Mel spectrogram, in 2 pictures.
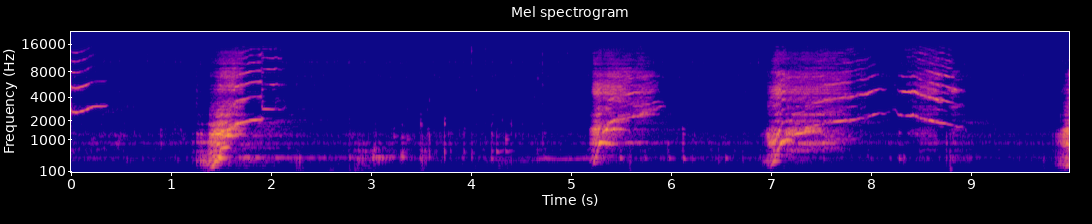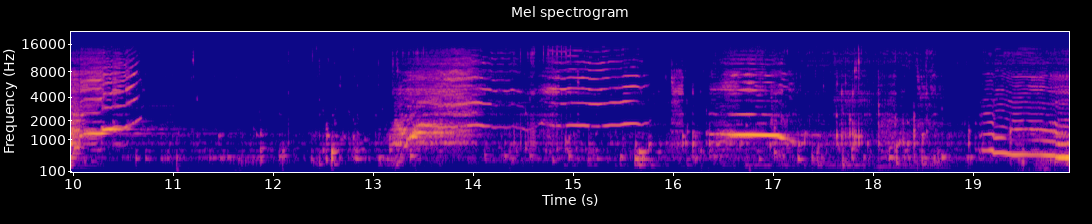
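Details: Underwater humpback whale song, no music: a series of short upsweeping whoops and chirps repeated every two to three seconds, followed by a stretch of overlapping squeals and warbling high tones.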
